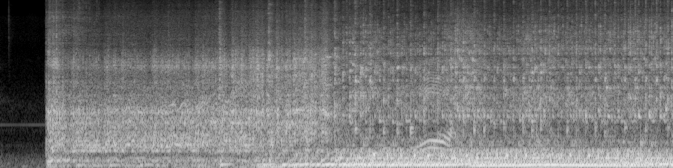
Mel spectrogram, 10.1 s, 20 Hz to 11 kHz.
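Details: 1938 Dodge six, sitting 40 years, started on 6 volts after firing order and timing corrected: fires straight up and settles into a steady, even low rumble that gradually smooths out; healthy normal idle.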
